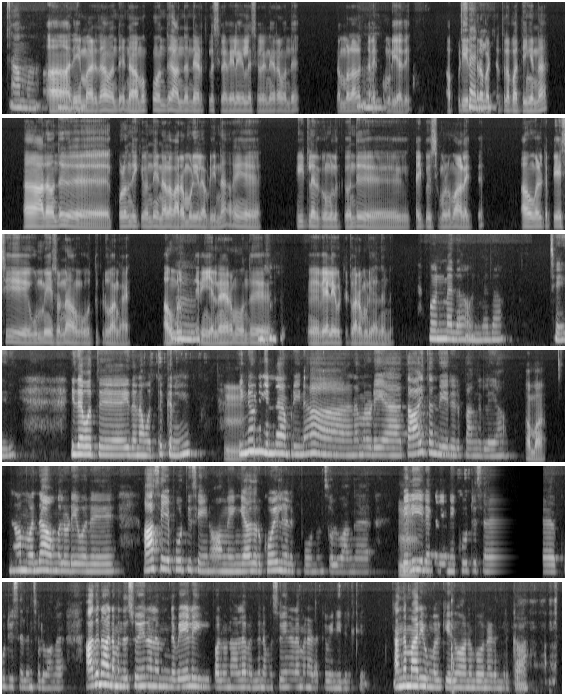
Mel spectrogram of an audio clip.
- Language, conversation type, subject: Tamil, podcast, வேலைக்கும் தனிப்பட்ட வாழ்க்கைக்கும் சமநிலையை காக்க எளிய வழிகள் என்ன?
- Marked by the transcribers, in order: static; lip smack; other noise; distorted speech; chuckle; tsk; unintelligible speech; tapping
